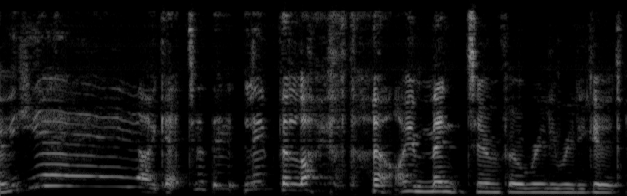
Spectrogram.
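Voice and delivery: high, bright burst of mock glee; excited yay. Imagined relief once free.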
